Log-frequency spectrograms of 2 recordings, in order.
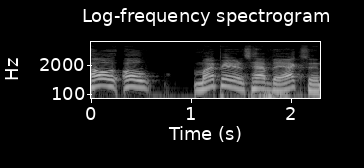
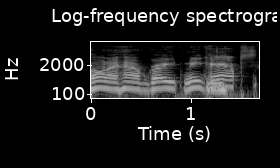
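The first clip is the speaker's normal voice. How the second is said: put-on American Southern accent. Imagining a cartoon character as a kid, Peter Griffin in Southern accent. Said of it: "speaking like He's not from the South".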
